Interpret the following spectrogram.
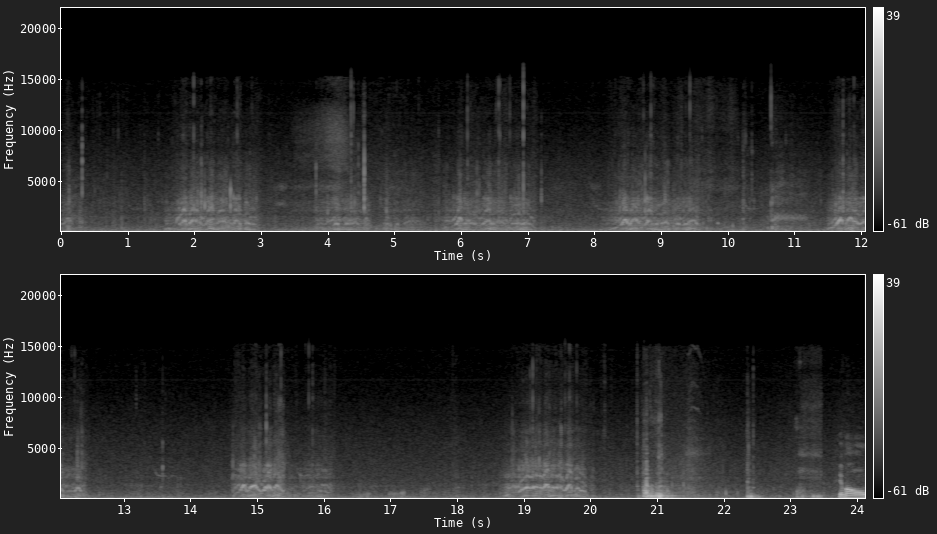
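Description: Baitcasting reel being cranked in short bursts of about a second while bringing in a hooked fish, with a louder knock near the end.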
